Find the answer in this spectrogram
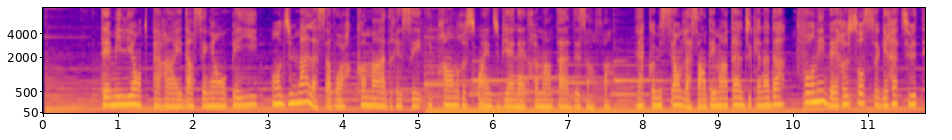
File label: Corporate, French; Fondation Canadienne Sante Mentale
